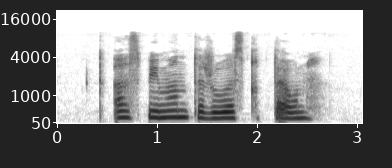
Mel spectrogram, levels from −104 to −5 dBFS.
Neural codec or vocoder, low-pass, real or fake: vocoder, 44.1 kHz, 128 mel bands, Pupu-Vocoder; 9.9 kHz; fake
